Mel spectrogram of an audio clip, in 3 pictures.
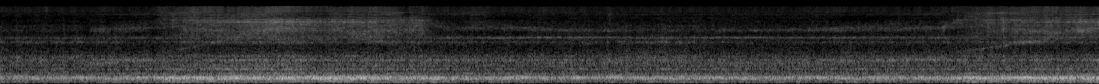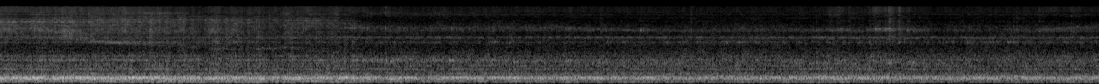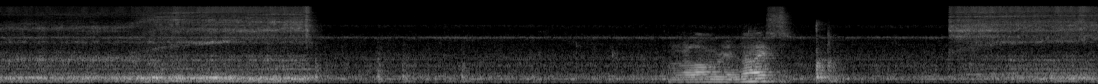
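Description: Knife blade ground on the slow-turning water-cooled stone of a Tormek T-4 sharpener, held in a knife jig. It makes a steady rasping hiss that swells and eases with each pass while the second side of the bevel is re-ground. The grinding stops suddenly about 25 seconds in, when the blade is lifted off the stone.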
